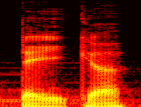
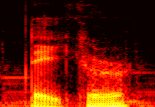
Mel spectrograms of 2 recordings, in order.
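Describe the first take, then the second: First: It is said in a British accent. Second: It is said in an American accent. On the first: "in British English it is said as dacre" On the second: "or in American English"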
